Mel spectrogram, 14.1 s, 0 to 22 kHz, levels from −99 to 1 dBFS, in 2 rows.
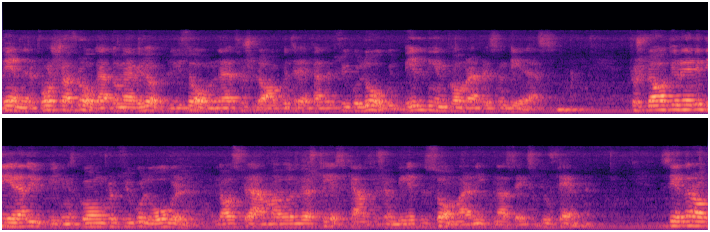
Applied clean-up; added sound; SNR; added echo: none; none; none; reverberation time 0.6 s.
